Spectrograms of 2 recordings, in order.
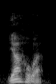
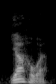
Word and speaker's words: Yahowah: For how long, Adma, until when will the eternal witness and restoring testimony of Yahwa, Yahwa, the proper pronunciation of the name of Aloah, God, as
